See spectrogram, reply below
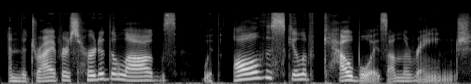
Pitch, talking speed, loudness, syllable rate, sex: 200 Hz, 190 wpm, -17 LUFS, 4.5 syllables/s, female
